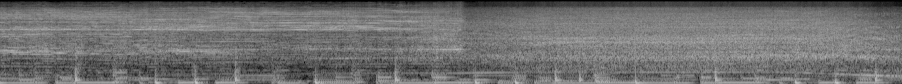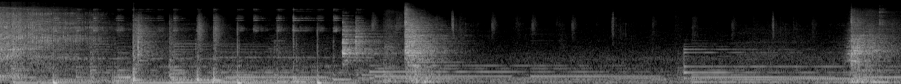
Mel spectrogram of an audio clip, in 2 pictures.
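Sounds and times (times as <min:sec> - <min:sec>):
power tool working wood: 0:00.0 - 0:10.2
background music with steady beat: 0:00.0 - 0:18.0.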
